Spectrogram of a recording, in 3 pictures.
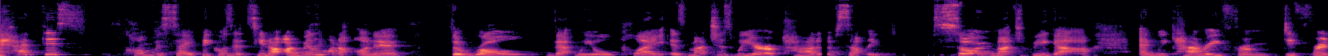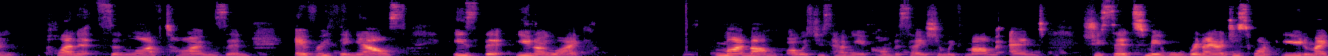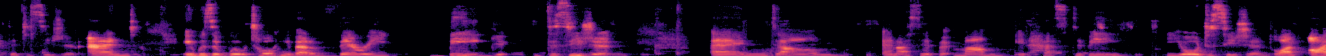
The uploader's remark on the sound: The sound is a little sketchy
